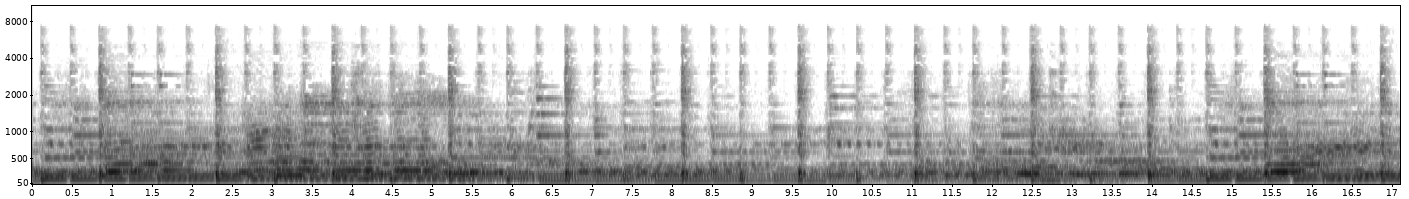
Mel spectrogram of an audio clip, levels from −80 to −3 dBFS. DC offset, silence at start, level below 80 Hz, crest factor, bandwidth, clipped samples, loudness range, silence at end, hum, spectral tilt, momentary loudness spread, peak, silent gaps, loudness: under 0.1%; 0 s; -58 dBFS; 16 dB; 7.6 kHz; under 0.1%; 7 LU; 0 s; none; -8 dB/octave; 10 LU; -4 dBFS; none; -21 LUFS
